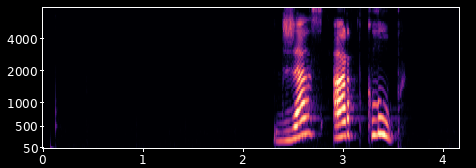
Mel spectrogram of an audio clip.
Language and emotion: Russian, positive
